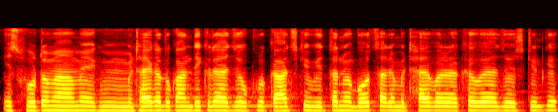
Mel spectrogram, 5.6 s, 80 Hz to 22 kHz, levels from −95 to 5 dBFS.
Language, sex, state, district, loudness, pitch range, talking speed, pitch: Hindi, male, Haryana, Jhajjar, -17 LUFS, 145-150 Hz, 290 wpm, 150 Hz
